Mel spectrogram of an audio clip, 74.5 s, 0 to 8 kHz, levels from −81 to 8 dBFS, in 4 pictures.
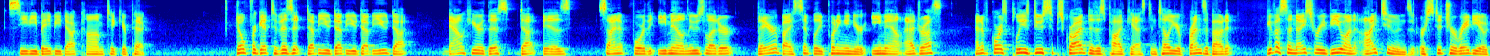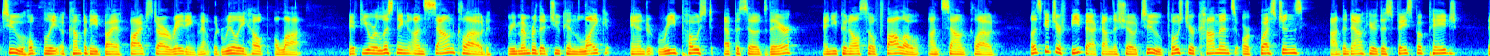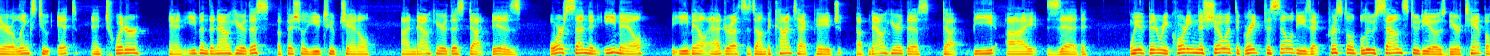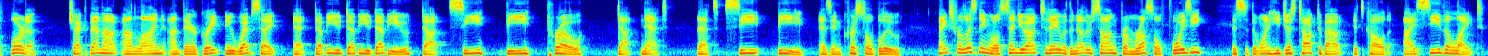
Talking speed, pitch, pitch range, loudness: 160 wpm, 150 Hz, 135-170 Hz, -13 LUFS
